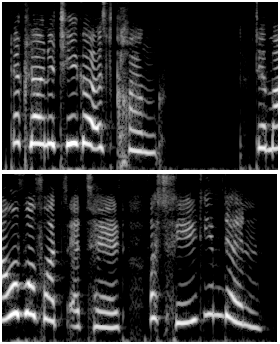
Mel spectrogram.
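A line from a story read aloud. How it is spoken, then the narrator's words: Hare calling out. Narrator (German): Der Hase mit den schnellen Schuhen kam und rief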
